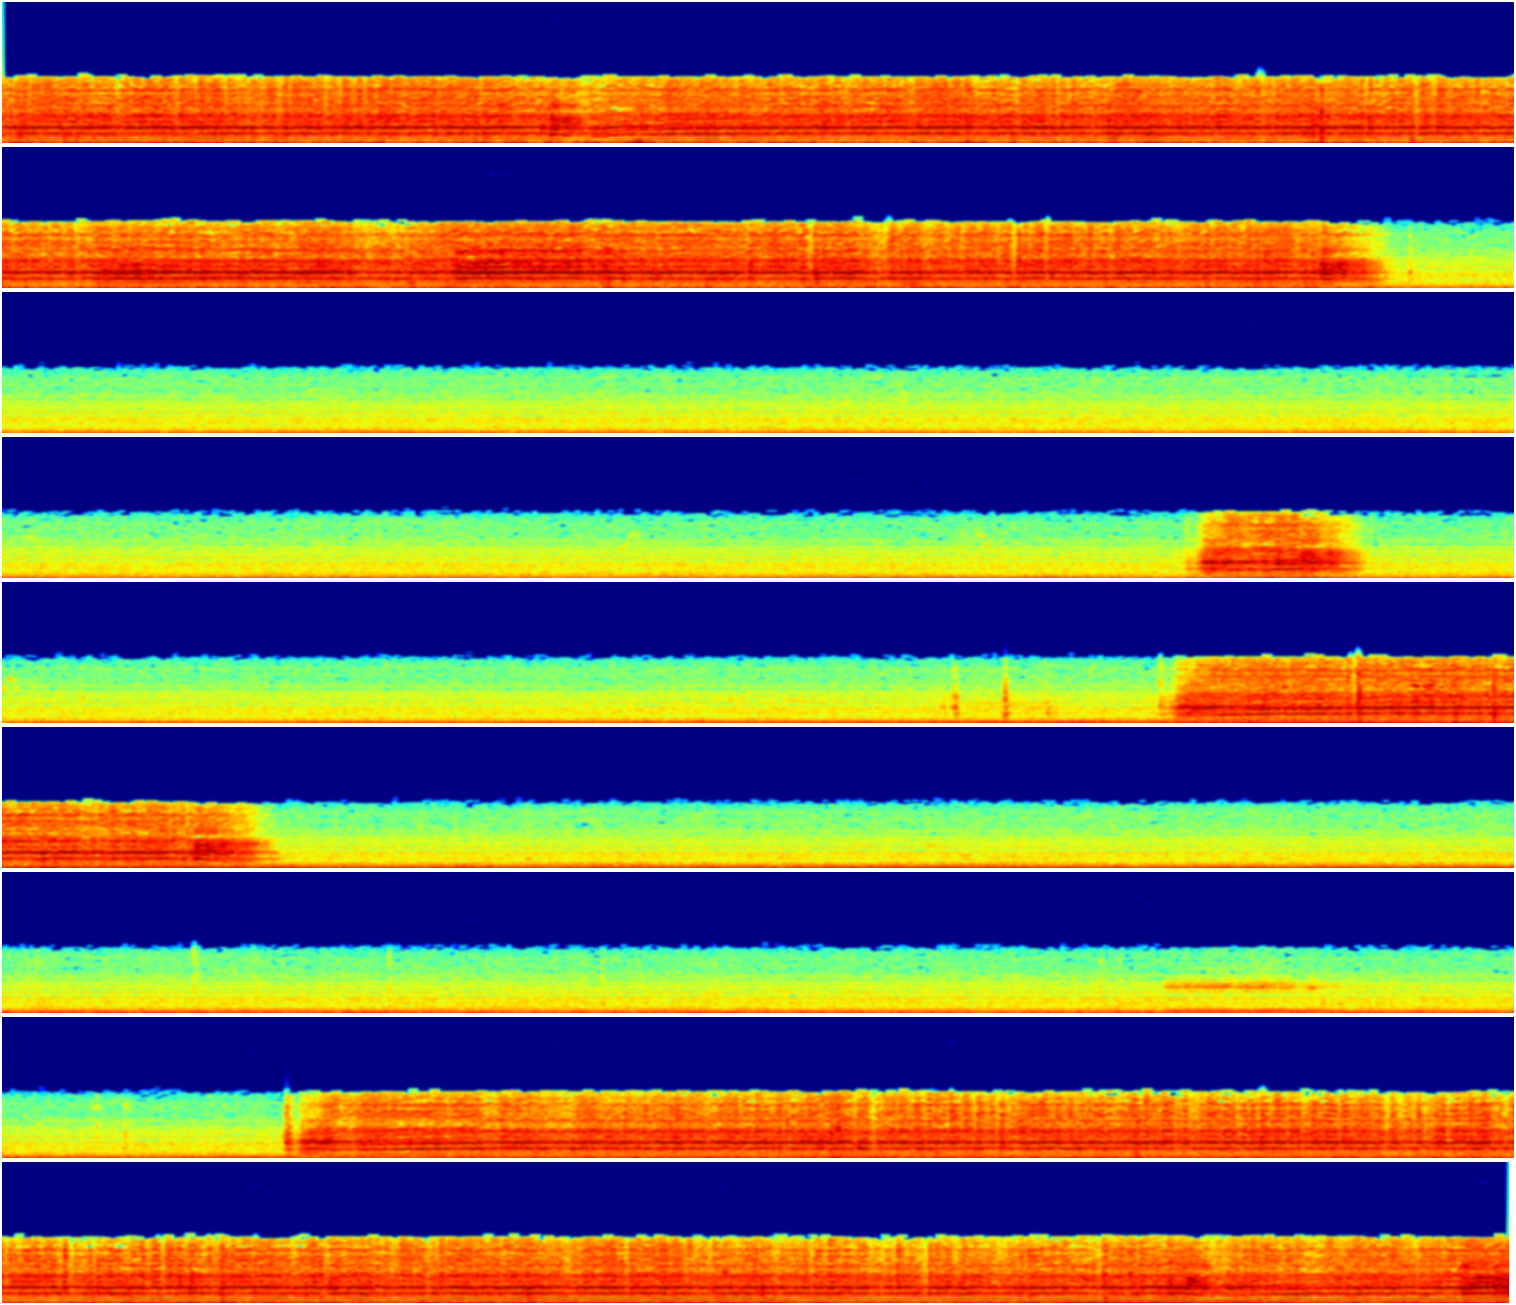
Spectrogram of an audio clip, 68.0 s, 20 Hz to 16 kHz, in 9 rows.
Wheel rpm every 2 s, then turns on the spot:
160, 150, 160, 160, 160, 160, 160, 10, 0, 0, 0, 0, 0, 0, 30, 0, 0, 0, 130, 70, 0, 0, 0, 0, 0, 0, 0, 120, 160, 160, 160, 160, 160, 150.
none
